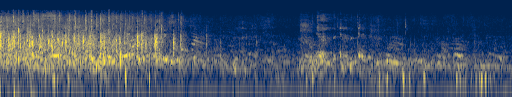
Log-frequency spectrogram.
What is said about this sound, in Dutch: Nou, applaus voor iedereen. Hartstikke goed.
